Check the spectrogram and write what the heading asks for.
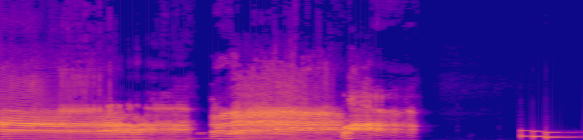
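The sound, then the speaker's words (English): A loud, raw scream held for about four seconds, broken by one brief pause, recorded over a phone line for the Just Scream scream-recording hotline, then silence followed by a few short electronic beeps. “That is the Give Me Fives contribution to Just Scream.”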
